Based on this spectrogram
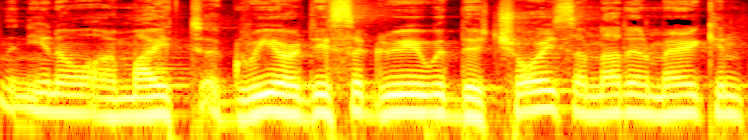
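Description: This man speaks with an Israeli accent, his pitch fairly high and his intonation fairly even. His tone is dark and mellow, and the recording is very clean with a silent background. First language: Hebrew. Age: 50s. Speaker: political journalist and policy fellow. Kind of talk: interview.

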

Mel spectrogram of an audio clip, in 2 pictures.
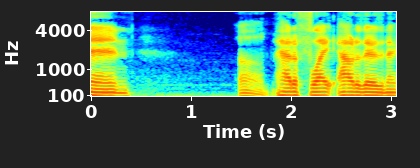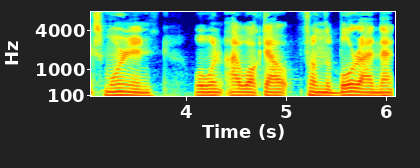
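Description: Very clean with a silent background, the recording has a man speaking quietly at a fairly quick pace in a monotone, flat intonation. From New York. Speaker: professional bull rider. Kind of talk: casual chat. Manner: quiet, reserved.

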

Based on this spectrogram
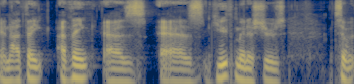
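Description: At a moderate pace, a man speaks with medium pitch and fairly even intonation, in a dry, close sound with no echo. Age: 40s. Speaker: pastor. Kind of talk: interview. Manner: halting, with many repetitions.

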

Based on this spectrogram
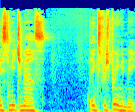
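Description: A man puts on a character voice with a fairly high pitch. His intonation stays monotone and flat at a moderate pace. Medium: actual play. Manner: laughs a lot, rambling.

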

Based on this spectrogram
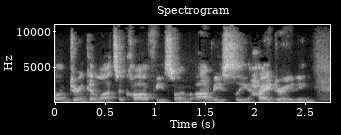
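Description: Noticeable background noise behind a man at medium pitch, his pitch moving in an ordinary way. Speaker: worship leader and vocal trainer. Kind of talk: casual chat.

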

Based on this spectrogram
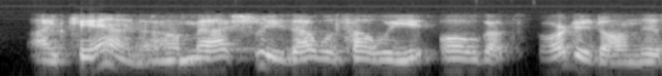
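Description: In a plain, everyday voice, a man with an American accent speaks at a moderate pace and a fairly high pitch. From Western Pennsylvania. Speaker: army veteran and business owner. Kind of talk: radio interview. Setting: phone call.

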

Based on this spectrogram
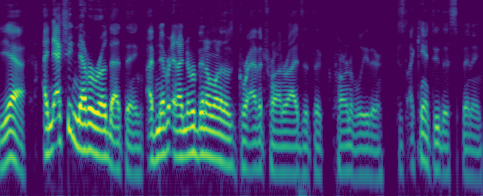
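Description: A very fast, very deep, low-pitched male voice with an American accent, hardly any pauses, very wide pitch swings, big swings in loudness and a dry, close sound with no echo. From Massachusetts (Winchester, near Boston). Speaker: musician and composer. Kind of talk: casual chat.

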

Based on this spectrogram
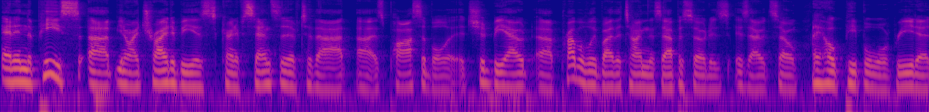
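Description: This man has a plain, everyday voice at a medium pitch, speaking at a fairly quick pace with fairly even intonation and hardly any pauses. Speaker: podcast host. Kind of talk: casual conversation.

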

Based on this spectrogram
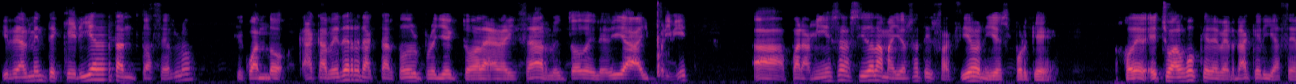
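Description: This man's voice sits at a medium pitch that shifts in an ordinary way. He keeps his delivery at a moderate speed. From Spain, Barcelona. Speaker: fitness trainer. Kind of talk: interview. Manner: halting.

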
